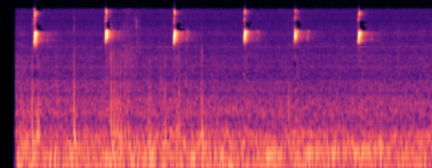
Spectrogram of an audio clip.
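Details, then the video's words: Male northern cardinal giving a mating call: sharp, very brief high metallic chips repeated about every two-thirds of a second, seven in all, over a faint low background hum. "The male Cardinal's mate call"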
